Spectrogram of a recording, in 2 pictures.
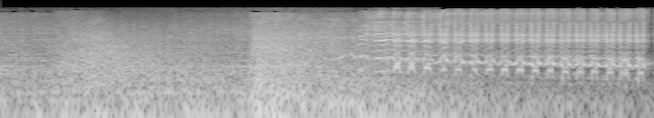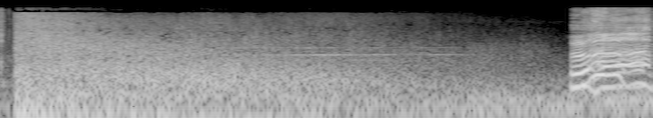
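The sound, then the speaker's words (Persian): Loud, wavering sheep bleats from a magical sleeping-sheep attack ring out over a rushing, whooshing roar of noise, then a brief sweep of sound and a final sharp bleat at the very end. “جادوی خلق تنبه، حمله گوسفند خواب.”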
